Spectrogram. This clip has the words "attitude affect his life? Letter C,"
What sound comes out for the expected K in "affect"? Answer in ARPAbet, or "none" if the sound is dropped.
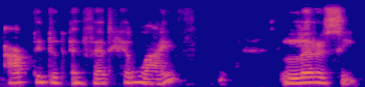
none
